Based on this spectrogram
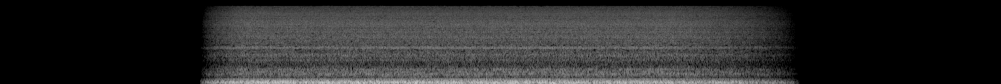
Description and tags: Crack in spaceship
CZ, Czech, Panska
